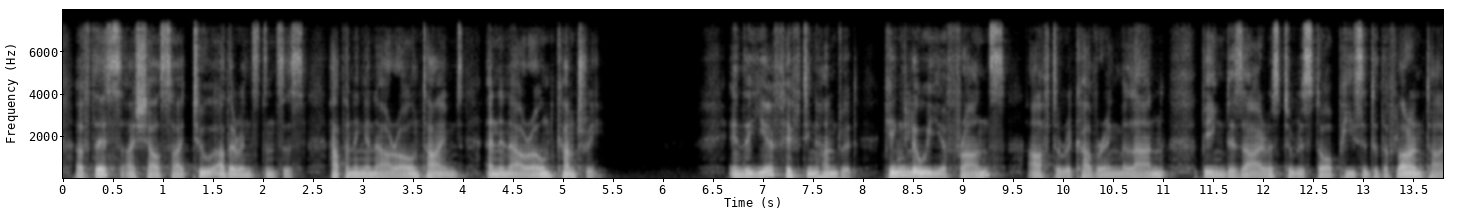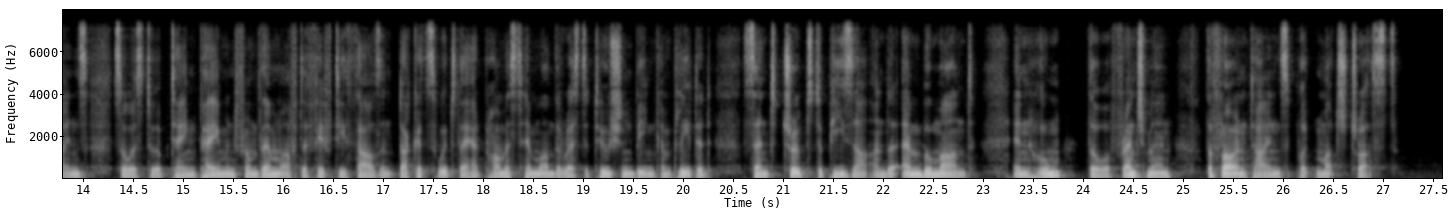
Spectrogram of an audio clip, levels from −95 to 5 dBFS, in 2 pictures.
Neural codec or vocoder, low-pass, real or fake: codec, 24 kHz, 3.1 kbps, DualCodec; 7.2 kHz; fake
